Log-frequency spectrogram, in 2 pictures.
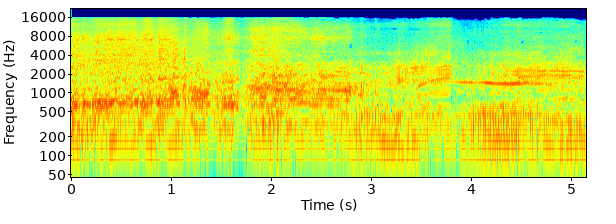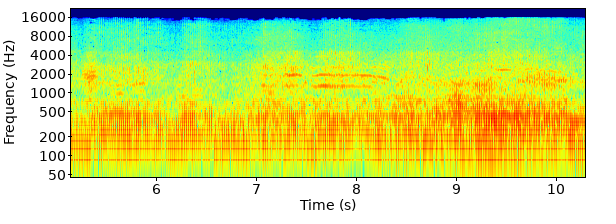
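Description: Small youth dirt bikes revving, several engines overlapping, their high-pitched tone repeatedly rising and falling as the riders work the throttle along a woods trail.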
